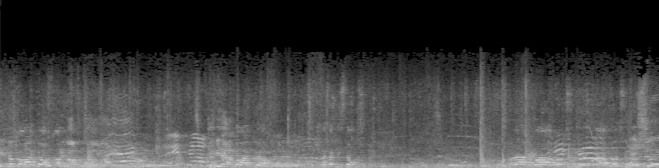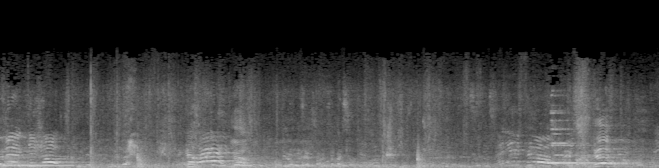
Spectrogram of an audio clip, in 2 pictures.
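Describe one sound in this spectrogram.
Punches and kicks thud against bodies and gloves.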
